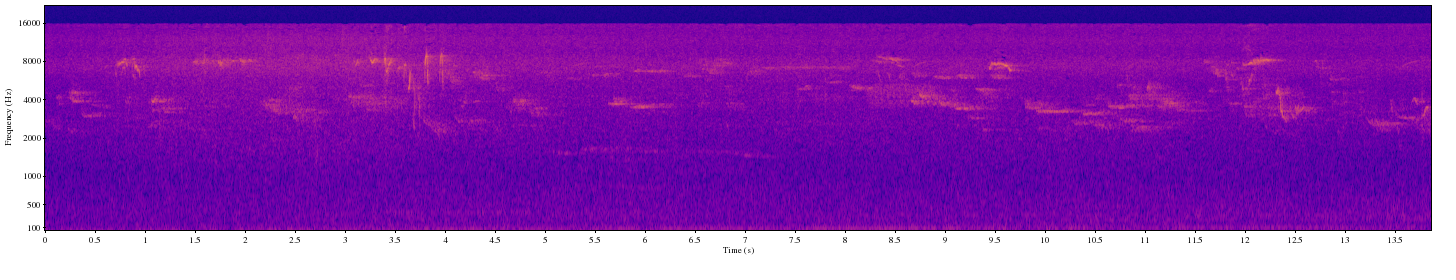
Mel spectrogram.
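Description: Faint outdoor ambience of birdsong: many short chirps and twittering calls from several small birds, over a steady low hum.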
